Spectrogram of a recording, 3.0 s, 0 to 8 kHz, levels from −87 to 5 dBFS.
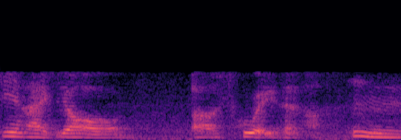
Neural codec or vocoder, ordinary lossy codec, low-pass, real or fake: codec, 16 kHz, 0.8 kbps, ZipCodec; AAC, 16 kbps; 7.2 kHz; fake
